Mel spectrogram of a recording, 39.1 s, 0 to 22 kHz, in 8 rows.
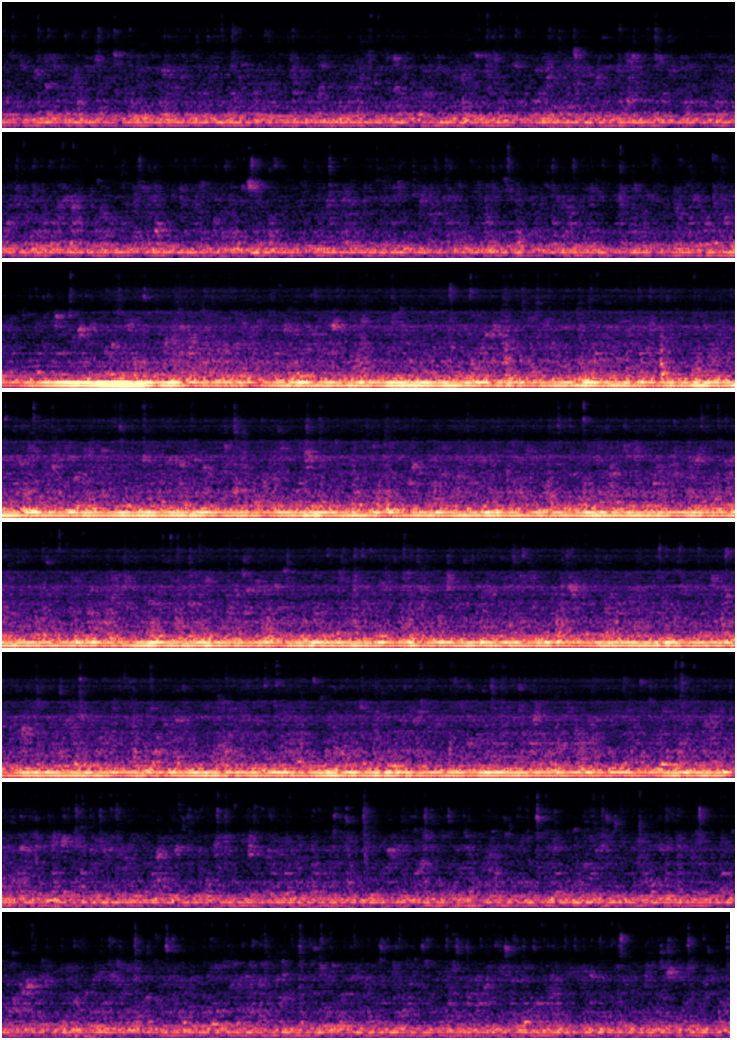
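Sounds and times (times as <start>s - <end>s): water running through washing machine: 0.0s - 39.0s
low electric hum: 9.6s - 29.5s.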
